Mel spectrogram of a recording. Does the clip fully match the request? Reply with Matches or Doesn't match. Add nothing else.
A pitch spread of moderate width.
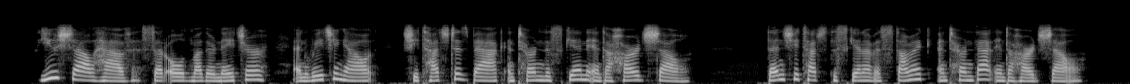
Matches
